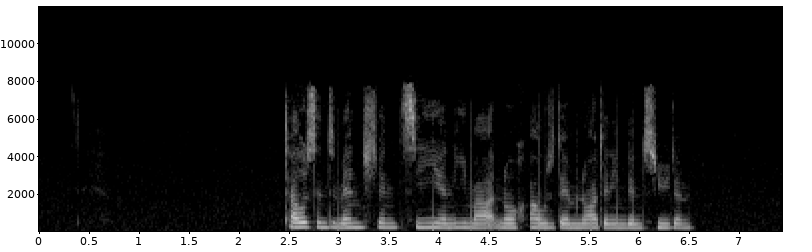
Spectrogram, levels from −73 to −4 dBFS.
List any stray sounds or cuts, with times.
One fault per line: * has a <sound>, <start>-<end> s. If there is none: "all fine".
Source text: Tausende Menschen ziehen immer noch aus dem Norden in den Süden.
all fine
